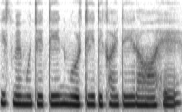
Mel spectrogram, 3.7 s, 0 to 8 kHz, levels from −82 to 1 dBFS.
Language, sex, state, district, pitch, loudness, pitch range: Hindi, female, Arunachal Pradesh, Papum Pare, 220 Hz, -13 LUFS, 215-230 Hz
